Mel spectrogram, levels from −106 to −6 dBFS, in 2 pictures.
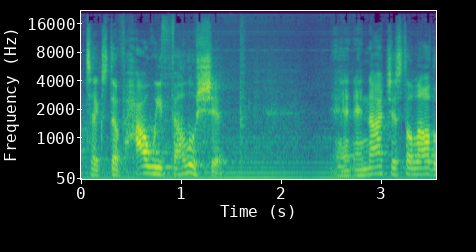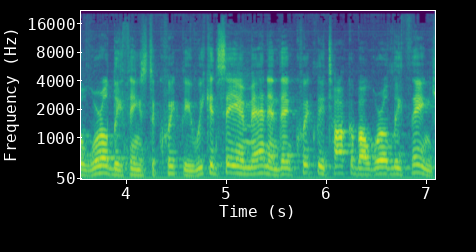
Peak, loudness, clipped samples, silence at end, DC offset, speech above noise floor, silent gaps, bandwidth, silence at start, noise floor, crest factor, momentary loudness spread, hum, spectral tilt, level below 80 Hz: -2 dBFS; -18 LUFS; under 0.1%; 0 s; under 0.1%; 20 dB; none; over 20 kHz; 0 s; -39 dBFS; 18 dB; 16 LU; none; -3 dB/octave; -42 dBFS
